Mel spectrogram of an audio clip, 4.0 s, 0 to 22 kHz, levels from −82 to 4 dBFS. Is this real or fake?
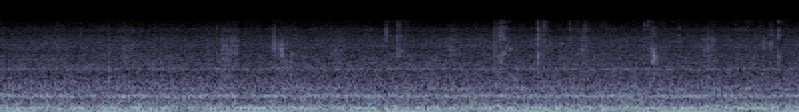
fake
